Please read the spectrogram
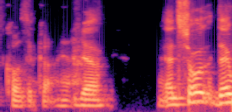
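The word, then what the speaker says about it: Korsika: France cops yeah yeah Corsica or in German it's kozika yeah yeah and so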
